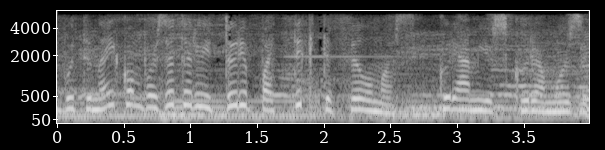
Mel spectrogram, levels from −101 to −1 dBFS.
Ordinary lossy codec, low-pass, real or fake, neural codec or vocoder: AAC, 32 kbps; 5.4 kHz; real; none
